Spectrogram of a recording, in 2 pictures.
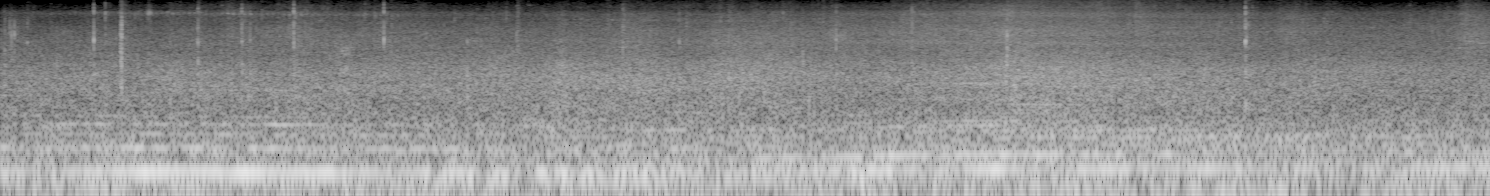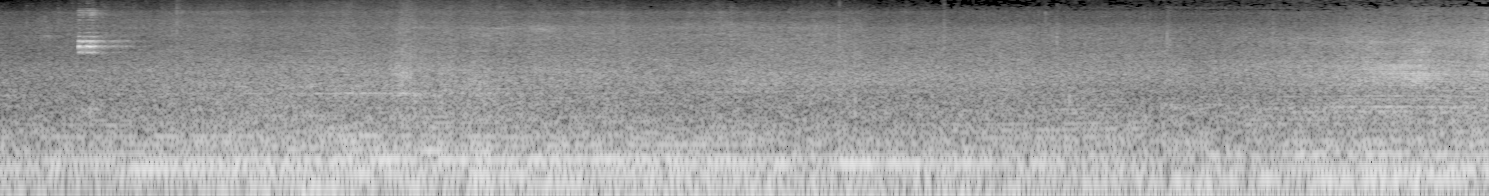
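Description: Urban road traffic: a steady rumble of car engines and tyres passing close by, with a brief high squeak about halfway through.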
